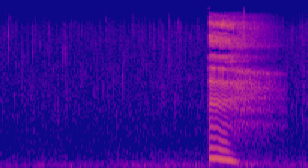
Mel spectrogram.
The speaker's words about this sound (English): Great, just my luck. It's raining.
